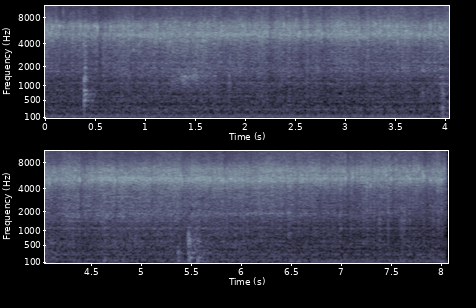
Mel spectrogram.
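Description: Pork chops sizzling in a ceramic nonstick skillet, a steady frying hiss. A few light clicks come through as metal tongs lift the chops out of the pan.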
